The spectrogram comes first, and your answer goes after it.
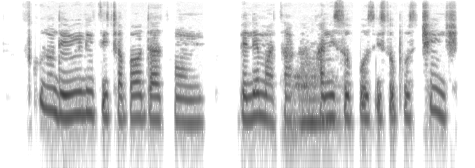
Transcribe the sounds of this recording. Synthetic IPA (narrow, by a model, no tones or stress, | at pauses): skunõdeɾilitit͡ʃabaʊt̚d̪atɔm | belematʰakãnisoposisopʰost͡ʃẽnd͡ʒ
